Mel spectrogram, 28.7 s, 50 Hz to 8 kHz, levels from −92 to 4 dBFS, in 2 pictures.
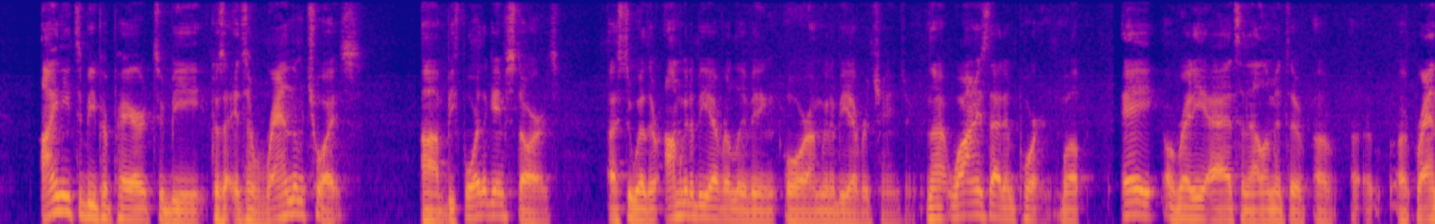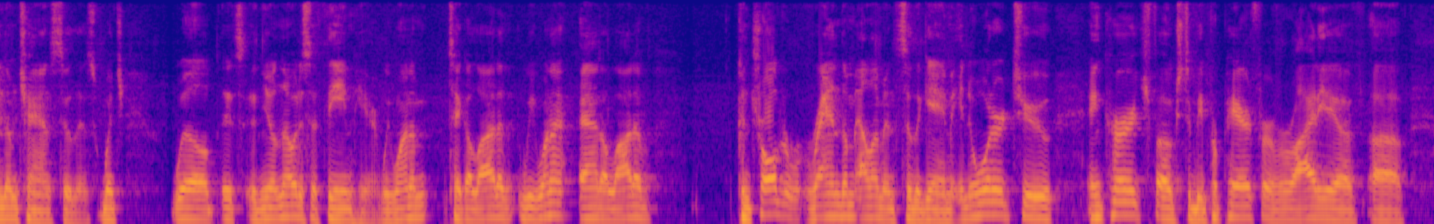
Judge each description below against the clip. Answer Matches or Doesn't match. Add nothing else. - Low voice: Matches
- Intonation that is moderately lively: Matches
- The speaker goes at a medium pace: Matches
